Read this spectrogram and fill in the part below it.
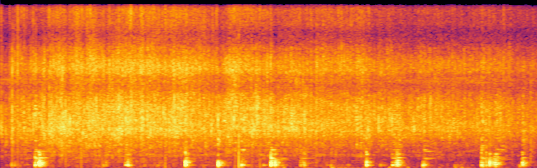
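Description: Curry leaves, garlic and onion sauté in hot oil for a simple kara kuzhambu, a loud steady sizzle broken by repeated spoon scrapes and stirs against the pan, with no voices.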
